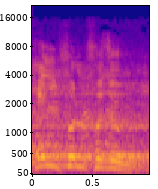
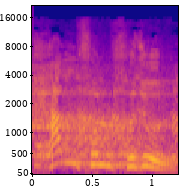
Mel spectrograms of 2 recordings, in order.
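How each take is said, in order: First: The first word begins with the sound 'hel'. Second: The first word begins with the sound 'hal'. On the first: This is how it is written in Bangla. The speaker calls it wrong. "বাংলায় লেখে হেলফুল ফুজুল" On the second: This is how it should be pronounced. The speaker calls it right. "কিন্তু এটার উচ্চারণ হবে হালফুল ফুজুল"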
